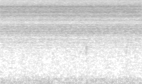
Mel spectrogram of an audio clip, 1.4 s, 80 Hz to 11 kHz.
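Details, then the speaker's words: Bench test of an aftermarket blow-off/diverter valve fed air pressure, barely reaching 5 psi of a 20 psi target: a steady high airy hiss as the diaphragm leaks instead of sealing; could cause boost or idle issues. "psi and here the diaphragm on this thing is not even voiding pressure at all so if you're running one of these coach and you have acumen or idle issues to check it the diaphragm is probably"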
